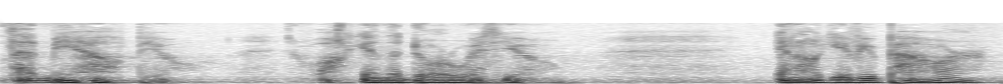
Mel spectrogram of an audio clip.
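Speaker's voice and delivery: hushed whisper of an offer. Acted. Preacher voicing God promising to walk with them, whispered.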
